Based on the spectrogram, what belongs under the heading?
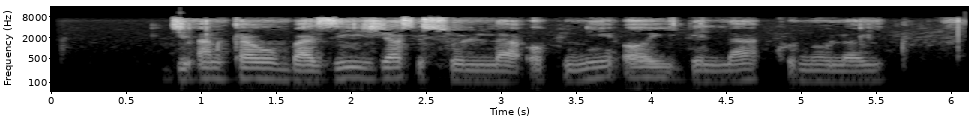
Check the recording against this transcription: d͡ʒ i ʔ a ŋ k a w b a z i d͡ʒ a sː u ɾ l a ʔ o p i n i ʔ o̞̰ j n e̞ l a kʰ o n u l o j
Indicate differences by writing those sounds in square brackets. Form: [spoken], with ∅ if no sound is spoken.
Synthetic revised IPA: d͡ʒ i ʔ a ŋ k a w b a z i d͡ʒ a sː u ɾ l a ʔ o p i n i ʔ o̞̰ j [d] e̞ l a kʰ [u] n u l o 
